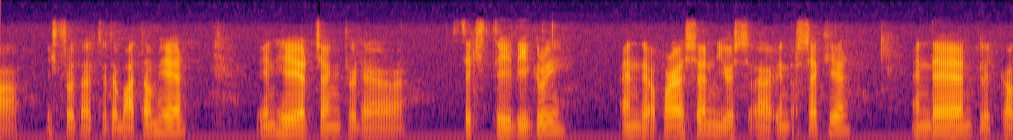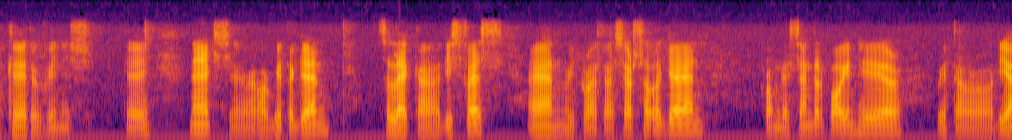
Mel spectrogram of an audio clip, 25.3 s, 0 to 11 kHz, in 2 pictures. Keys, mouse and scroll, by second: 0.4-5.0 drag, 5.0-6.3 drag, 5.3-6.8 typing, 8.5-14.6 drag, 14.6-17.1 shift+middle drag, 16.1 typing, 17.1 Escape, 18.1 click, 20.1 c, 22.2 click.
